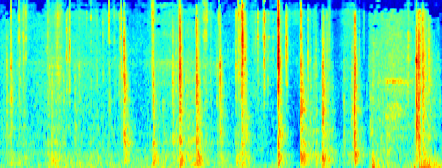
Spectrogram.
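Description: A key turning in a car door lock, then the door opening and someone climbing into the seat: an irregular string of sharp clicks and knocks with rustling over a low rumble.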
